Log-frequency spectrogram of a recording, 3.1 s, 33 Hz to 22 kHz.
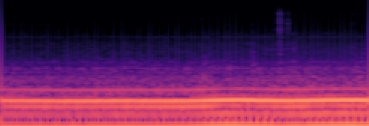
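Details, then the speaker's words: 10th-gen Honda Civic with a big turbo, newly installed Hasport 62A stiff rear motor mount, AC compressor on, in reverse: steady deep droning hum as the mount passes engine vibration into the body. "you can hear it vibrating a little bit because they see compressors on so you get more vibration out of car"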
